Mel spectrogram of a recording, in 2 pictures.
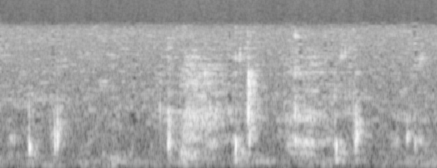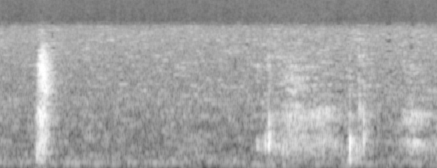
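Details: Dog chewing pig ears indoors: irregular dry crunching and gnawing clicks, clustered in short bursts with quiet gaps between bites, in a small quiet room.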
